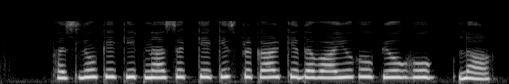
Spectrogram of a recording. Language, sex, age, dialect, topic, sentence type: Magahi, female, 60-100, Southern, agriculture, question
